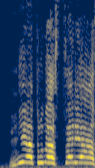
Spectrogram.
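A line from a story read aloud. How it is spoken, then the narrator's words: Crowd shouting. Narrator (Russian): закричали евреи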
